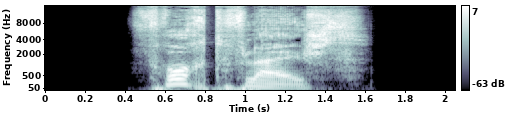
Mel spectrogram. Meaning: genitive of Fruchtfleisch
- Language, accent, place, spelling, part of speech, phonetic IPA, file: German, Germany, Berlin, Fruchtfleischs, noun, [ˈfʁʊxtˌflaɪ̯ʃs], De-Fruchtfleischs.ogg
